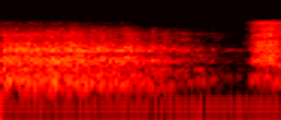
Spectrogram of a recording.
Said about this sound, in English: Well, now, don't cry. I'm not crying. I got the sniffles.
